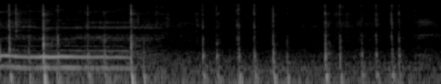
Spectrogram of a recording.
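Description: A computer keyboard being typed on at a moderate pace, with scattered close clicks and a faint tonal whine in the background during the first second or so, and no speech.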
